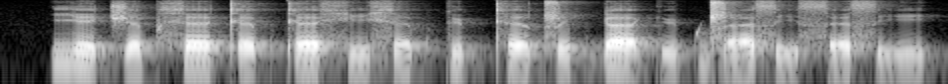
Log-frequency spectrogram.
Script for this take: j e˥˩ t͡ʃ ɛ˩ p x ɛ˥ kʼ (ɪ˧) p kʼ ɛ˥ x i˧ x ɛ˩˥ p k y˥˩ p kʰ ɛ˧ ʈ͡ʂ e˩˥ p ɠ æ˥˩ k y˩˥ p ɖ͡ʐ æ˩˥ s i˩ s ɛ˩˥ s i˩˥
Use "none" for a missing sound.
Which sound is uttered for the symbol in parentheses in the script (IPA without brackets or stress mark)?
ɛ˧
